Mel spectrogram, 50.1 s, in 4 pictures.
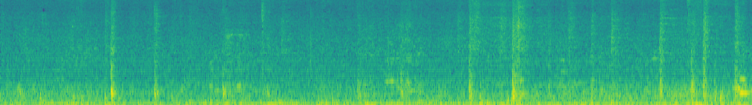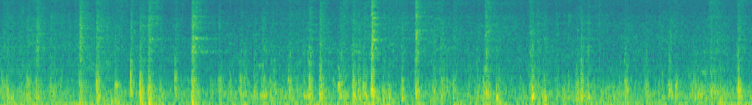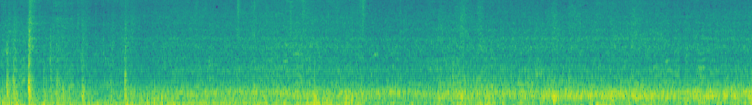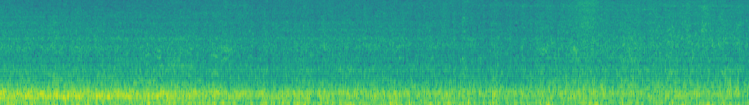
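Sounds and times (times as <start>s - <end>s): train coach rumbling: 0.0s - 50.0s
wheels clattering over rail joints: 5.9s - 27.4s.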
